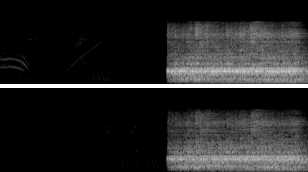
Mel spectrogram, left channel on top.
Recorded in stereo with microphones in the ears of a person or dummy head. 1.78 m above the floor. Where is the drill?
30° left (ahead or behind), 1.4 m.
